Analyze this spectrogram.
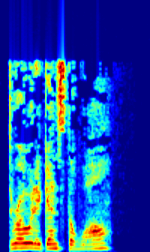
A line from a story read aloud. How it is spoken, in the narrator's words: mumbles Edison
